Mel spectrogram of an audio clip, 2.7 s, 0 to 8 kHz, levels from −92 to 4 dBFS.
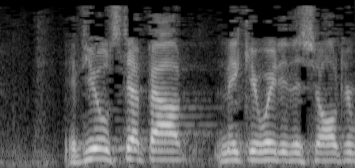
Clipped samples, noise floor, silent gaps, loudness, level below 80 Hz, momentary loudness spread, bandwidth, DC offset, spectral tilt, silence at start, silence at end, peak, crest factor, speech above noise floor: under 0.1%; -46 dBFS; none; -22 LUFS; -52 dBFS; 7 LU; 7.4 kHz; under 0.1%; -6 dB/octave; 0.5 s; 0 s; -6 dBFS; 16 dB; 24 dB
